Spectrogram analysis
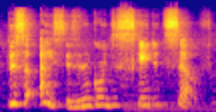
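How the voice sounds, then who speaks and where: A woman's voice: high voice, measured pace, darkish tone, soft background music, voice pushed up. A woman voicing a playful, theatrical male creature of chaos from a cartoon fan story, teasing and doting. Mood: eager.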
